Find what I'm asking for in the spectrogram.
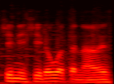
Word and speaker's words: Shinichiro Watanabe: O sea, sí, sí, el, Shinichiro Watanabe, o como le dicen, Shinichiro, Shinichiro Watanabe. – Shinichiro Watanabe, sí, sí es, así es.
